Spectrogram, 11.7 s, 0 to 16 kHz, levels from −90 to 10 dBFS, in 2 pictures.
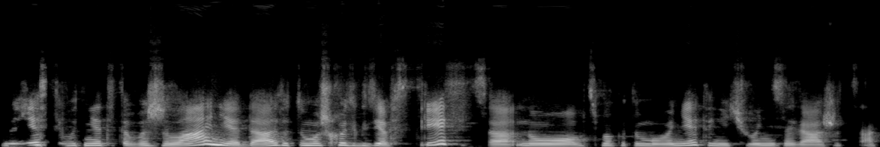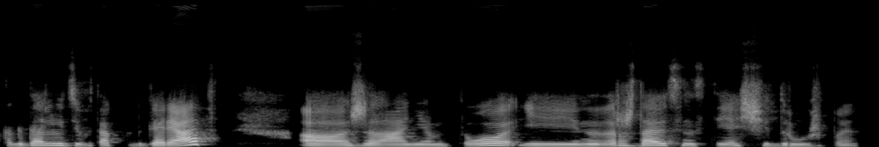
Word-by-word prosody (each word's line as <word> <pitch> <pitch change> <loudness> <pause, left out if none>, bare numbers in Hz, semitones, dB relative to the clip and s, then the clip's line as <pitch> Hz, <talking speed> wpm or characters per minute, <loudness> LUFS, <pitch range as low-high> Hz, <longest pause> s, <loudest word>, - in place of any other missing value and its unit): Но 200 - -6
если 255 +1 -1
вот 205 +1 -8
нет 215 0 -1
этого 190 -2 -4
желания, 195 - +6
да, 180 +5 +5
то 220 - -1
ты 225 - -5
можешь 220 0 +1
хоть 235 -3 0
где 200 0 +1
встретиться, 185 - 0
но 185 -2 +2
у - - -13
тебя 195 +3 -7
потом 195 -1 -8
его 185 0 -1
нет 225 +6 -1
и - - -4
ничего 185 -1 -4
не 190 0 -2
завяжется. 160 +2 -4
А - - -8
когда 185 +2 -2
люди 205 -2 -3
вот 185 +1 -14
так 185 0 -4
вот - - -16
горят, 195 - +5 0.6
а-а, 175 -2 +2
желанием, 170 -2 -3
то 205 +4 +1
и 180 -4 -3
н 175 - -2
н - - -2
рождаются 195 +1 -1
настоящие 185 0 -6
дружбы. 170 0 -9
190 Hz, 200 wpm, -23 LUFS, 180-200 Hz, 0.6 s, желания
